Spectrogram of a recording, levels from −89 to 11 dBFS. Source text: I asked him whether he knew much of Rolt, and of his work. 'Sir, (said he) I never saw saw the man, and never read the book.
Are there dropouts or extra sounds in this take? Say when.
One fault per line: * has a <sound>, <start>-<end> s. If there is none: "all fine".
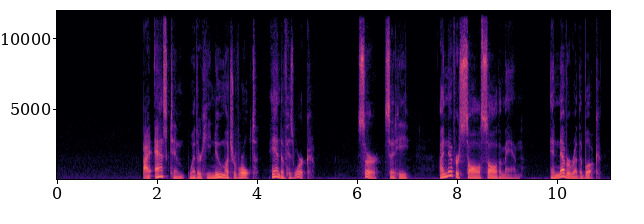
all fine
